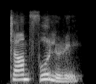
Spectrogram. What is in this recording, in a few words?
"Tomfoolery", Indian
